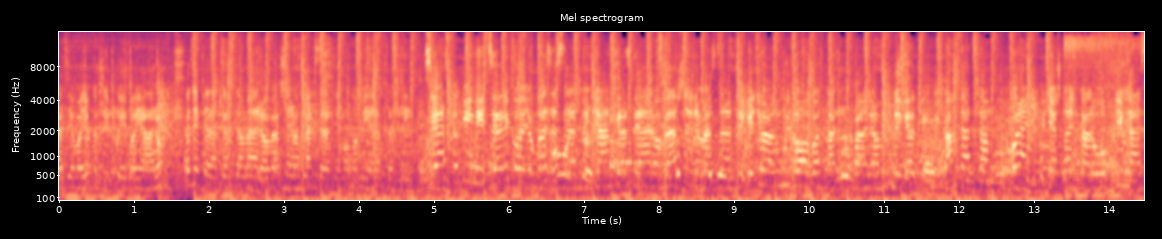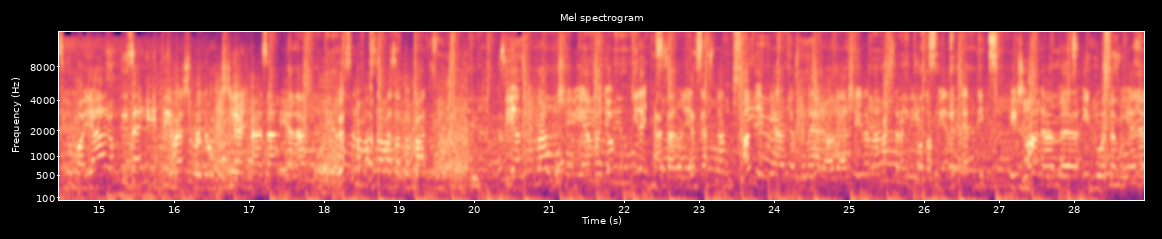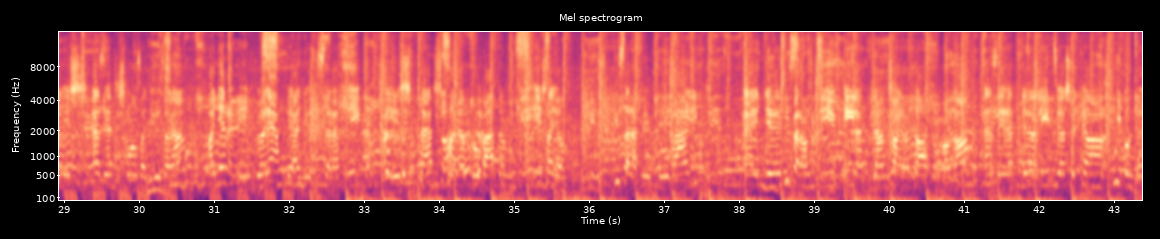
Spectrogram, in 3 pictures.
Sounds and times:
Music: 0.0 - 43.3
Speech: 0.0 - 43.3.

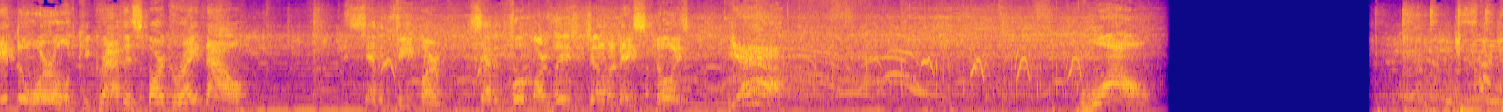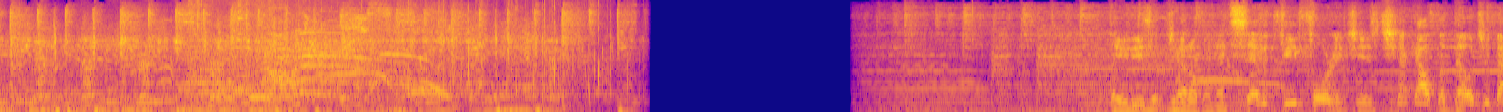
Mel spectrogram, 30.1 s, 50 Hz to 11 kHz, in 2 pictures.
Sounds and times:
Speech: 0.0 - 2.5, 3.5 - 7.8, 10.8 - 11.6, 26.1 - 30.0
Music: 0.0 - 11.7, 13.7 - 21.5, 23.6 - 30.0.

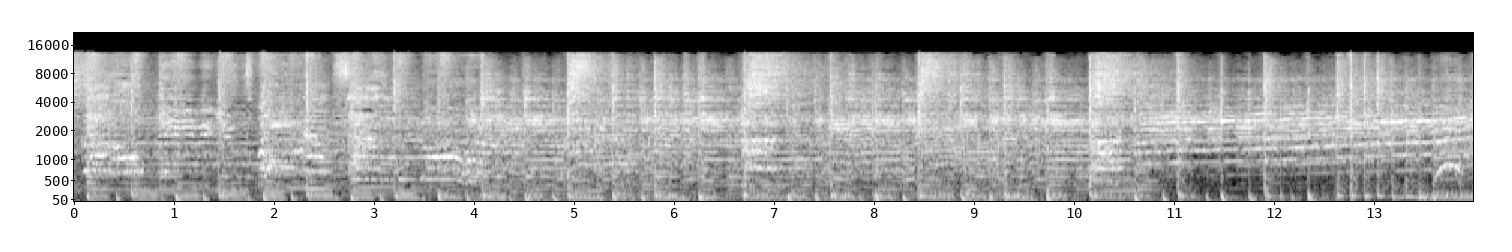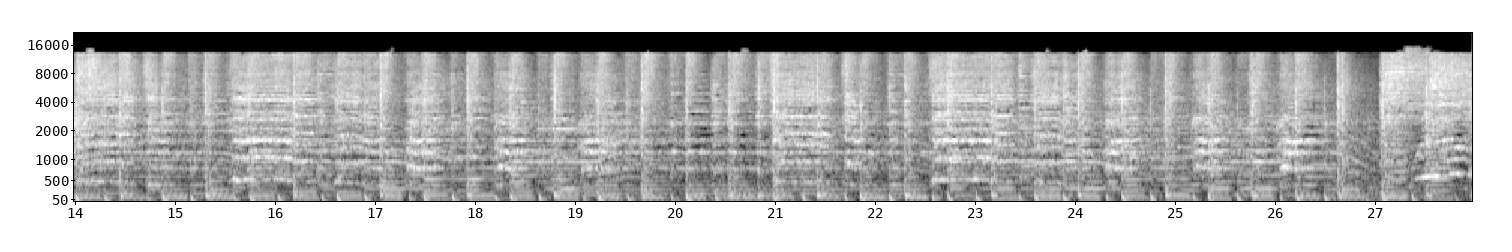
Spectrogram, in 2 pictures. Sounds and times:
Music: 0.0 - 27.9.

